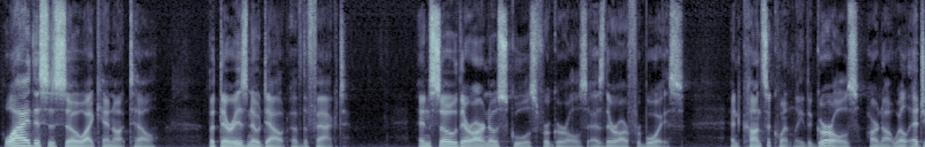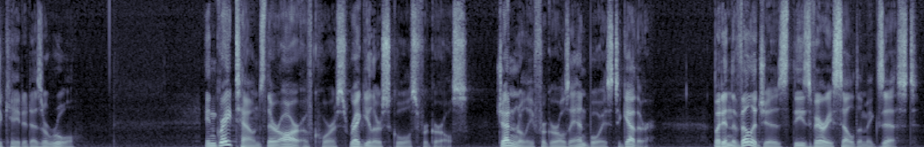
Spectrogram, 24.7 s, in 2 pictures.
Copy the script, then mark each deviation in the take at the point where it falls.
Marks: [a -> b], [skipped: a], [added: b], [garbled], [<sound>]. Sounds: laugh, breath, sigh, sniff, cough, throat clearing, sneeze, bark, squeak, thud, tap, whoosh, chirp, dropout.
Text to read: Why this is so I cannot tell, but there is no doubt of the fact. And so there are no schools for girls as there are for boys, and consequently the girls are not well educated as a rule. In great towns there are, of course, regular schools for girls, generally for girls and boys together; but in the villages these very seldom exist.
Why this is so I cannot tell, but there is no doubt of the fact. And so there are no schools for girls as there are for boys, and consequently the girls are not well educated as a rule. In great towns there are, of course, regular schools for girls, generally for girls and boys together; but in the villages these very seldom exist.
